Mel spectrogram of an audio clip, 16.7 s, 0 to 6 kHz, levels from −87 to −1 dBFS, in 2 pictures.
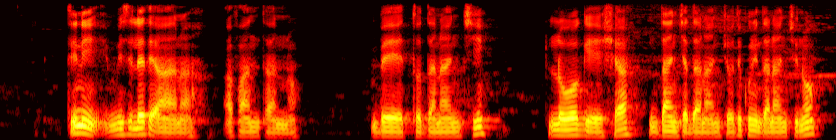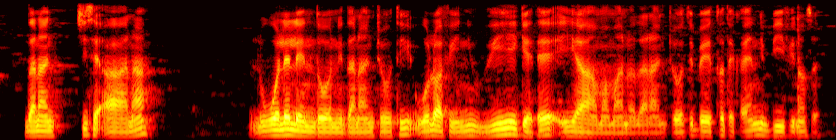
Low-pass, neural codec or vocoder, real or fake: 5.4 kHz; none; real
